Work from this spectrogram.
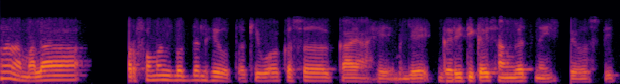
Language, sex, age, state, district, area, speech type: Marathi, male, 30-45, Maharashtra, Nashik, urban, conversation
